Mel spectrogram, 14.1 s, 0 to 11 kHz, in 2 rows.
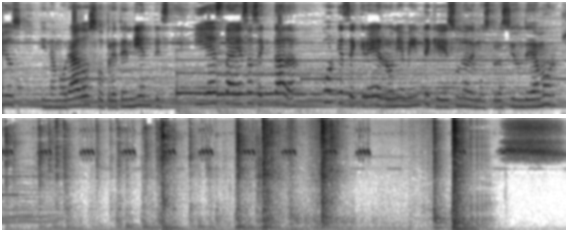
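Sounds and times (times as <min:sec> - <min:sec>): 
speech: 0:00.0 - 0:07.6
door pushed shut with a sharp thud: 0:07.0 - 0:11.6, 0:12.2 - 0:13.2
dull knocks and creaks: 0:07.0 - 0:13.2
crickets chirping: 0:07.0 - 0:14.1.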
